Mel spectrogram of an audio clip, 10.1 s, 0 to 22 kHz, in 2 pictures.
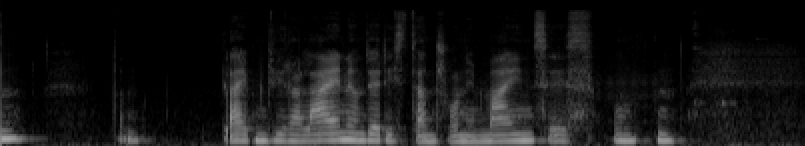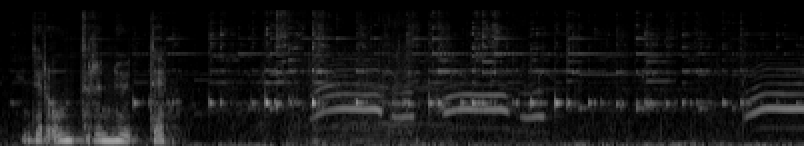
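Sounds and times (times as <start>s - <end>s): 
speech: 0.0s - 6.2s
sheep bleating on an alpine pasture in the Swiss Alps while grazing: 3.6s - 4.3s, 6.8s - 8.6s, 9.6s - 10.0s
bells tinkling on an alpine pasture: 4.4s - 10.0s.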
